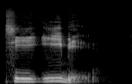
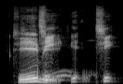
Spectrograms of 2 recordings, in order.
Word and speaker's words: Taibbi: but Matt Taibbi. Is that how you say his name? – People keep correcting me. Taibbi. – Taibbi. – Taibbi. Yeah.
